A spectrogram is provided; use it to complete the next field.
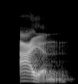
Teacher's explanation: On dira plutôt iron. Sans le R.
